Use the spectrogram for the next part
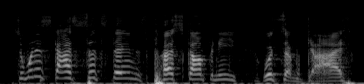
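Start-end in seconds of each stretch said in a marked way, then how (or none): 2.6-3.4 silly, mocking, clown-like delivery. Retelling a press conference greeting: imitating someone sounding like a clown. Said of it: "you sound like a clown".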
